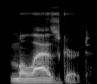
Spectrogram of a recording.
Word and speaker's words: Malazgirt: The Turks pronounce it Malazgirt.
